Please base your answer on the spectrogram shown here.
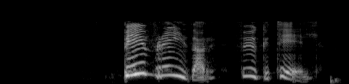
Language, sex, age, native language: Icelandic, female, 18-19, Icelandic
